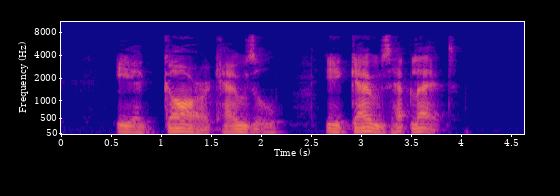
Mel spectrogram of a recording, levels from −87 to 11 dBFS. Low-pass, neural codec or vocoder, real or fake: 7.2 kHz; none; real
